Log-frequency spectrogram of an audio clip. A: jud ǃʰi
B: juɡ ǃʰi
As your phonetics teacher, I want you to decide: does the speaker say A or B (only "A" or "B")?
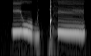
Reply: B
